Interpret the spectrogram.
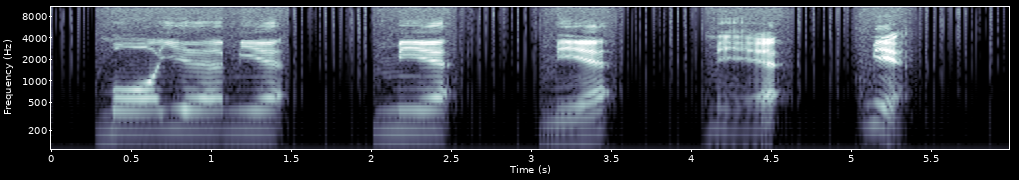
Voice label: "mie", chinese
